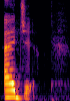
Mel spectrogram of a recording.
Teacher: anytime we have jim with a sukun, we are going to apply a little bit of a bouncing sound, aj. The reason for this is that if you do not apply that bounce, the letter or the sound is going to stop as soon as you hit the sukun.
